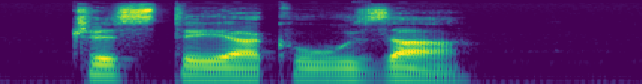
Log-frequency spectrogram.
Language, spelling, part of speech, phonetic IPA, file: Polish, czysty jak łza, adjectival phrase, [ˈt͡ʃɨstɨ ˈjak ˈwza], Pl-czysty jak łza.ogg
